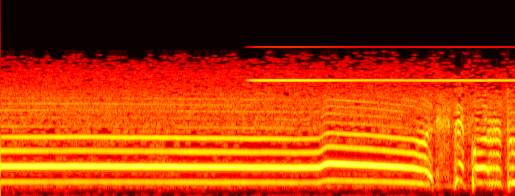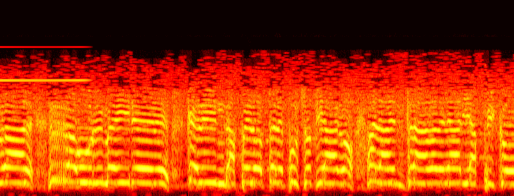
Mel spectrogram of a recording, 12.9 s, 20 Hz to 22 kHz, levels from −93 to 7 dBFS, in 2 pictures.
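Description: From 3.02 s to 7.61 s, a feedback whistle sits behind the sound. It is a thin, steady tone at 4.1 kHz, roughly 10 dB below the main signal, swelling and fading slowly. The likely cause is a loudspeaker-to-microphone loop held just short of a full howl.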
